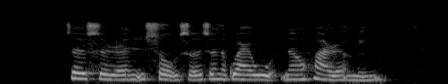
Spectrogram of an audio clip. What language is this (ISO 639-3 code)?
zho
